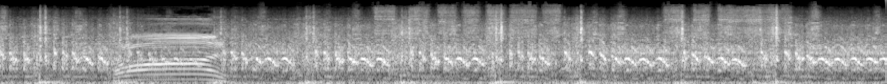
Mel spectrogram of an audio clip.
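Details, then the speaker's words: Engine with ICP and fuel pressure present cranks steadily and tries to fire but won't start; no injector clicking heard; injection control module performance code present, cause unconfirmed. "you know i'm not really hearing the injectors click where if huh normally you could hear the injectors click click click i'm just not really hearing it but it's trying to fire"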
